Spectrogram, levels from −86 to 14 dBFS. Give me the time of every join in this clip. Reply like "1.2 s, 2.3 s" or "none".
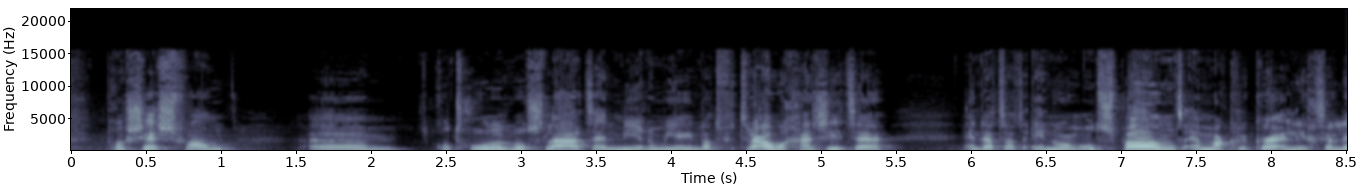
none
